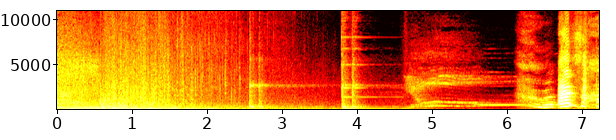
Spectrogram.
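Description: An animated volcano blown apart by an explosion: a loud, broad rumbling blast that fades, followed by scattered clinks, sharp hits and rising synthetic tones ending in a bright burst.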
